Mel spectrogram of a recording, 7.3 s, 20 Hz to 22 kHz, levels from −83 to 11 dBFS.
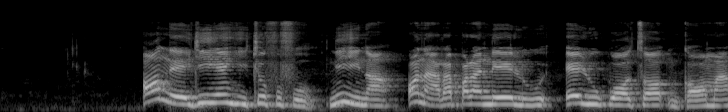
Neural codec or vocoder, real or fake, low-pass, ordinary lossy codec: none; real; 10.8 kHz; none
